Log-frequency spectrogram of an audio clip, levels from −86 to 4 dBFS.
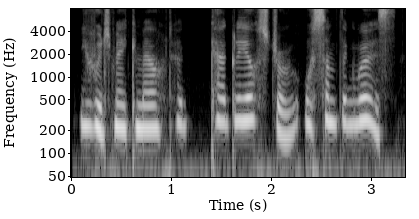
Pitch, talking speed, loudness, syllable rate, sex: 230 Hz, 180 wpm, -19 LUFS, 5.3 syllables/s, female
